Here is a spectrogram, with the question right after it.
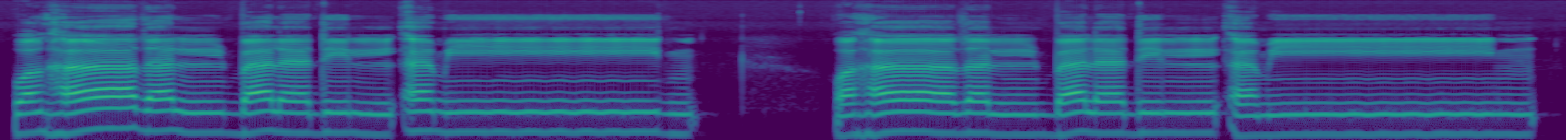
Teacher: امین پر مد عارض وقفی ہے، اس کو 3 الف کے برابر کھینچ کر پڑھیں گے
